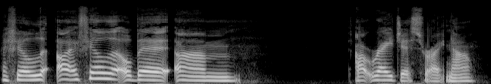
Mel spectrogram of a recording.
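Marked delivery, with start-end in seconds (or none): 0.0-2.4 fake British accent for laughs. Trying on cheap wigs with friends, speaking in a put-on British accent. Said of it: "maybe I should have a British accent with this".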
